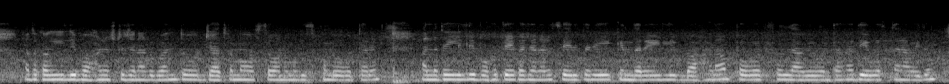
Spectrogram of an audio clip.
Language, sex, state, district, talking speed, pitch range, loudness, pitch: Kannada, female, Karnataka, Mysore, 135 wpm, 210-220 Hz, -16 LUFS, 215 Hz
